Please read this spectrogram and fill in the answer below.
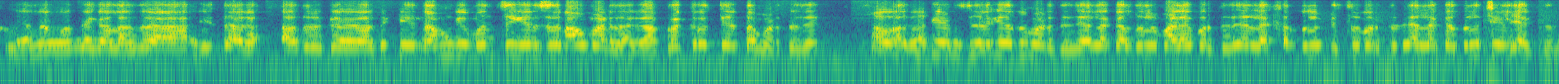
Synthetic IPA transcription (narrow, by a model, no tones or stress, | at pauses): ɛlːɐond̪eːkaːlɐːnd̪ɐɾeid̪ːaːɡɐɐd̪ɐɾukːɐd̪ɐkːe̞nɐmɡemɐnsiɡɐɳs̬id̪naːʋumaːɽd̪aːɡɐpɾɐkɾɨt̪jɐɐnt̪ɐmaːɖt̪ɐd̪e | ɐd̪ɐdkːeɐɳsid̪aːɡiɐd̪umaːɽt̪id̪eɛlːɐkɐːlɐd̪ɐlːumɐɭebɐɾt̪id̪eɛlːakɐlɐd̪ɐlːubisubɐɾt̪id̪eɛlːɐkɐlɐd̪ɐlːut͡ʃeɭiaːɡ̚t̪ɐd̪e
